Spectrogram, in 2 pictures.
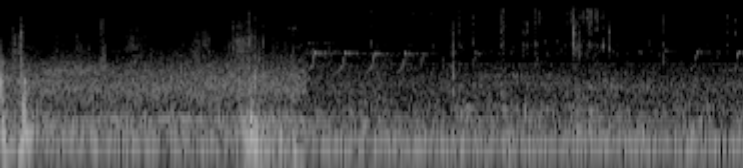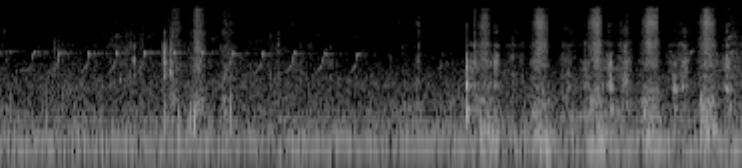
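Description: A bird chirps over and over in the background, a short falling note repeated a few times a second. Near the end come quick rhythmic strokes as a hand-held fan is waved at the open door of a small cast-iron wood stove to give the fire air.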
